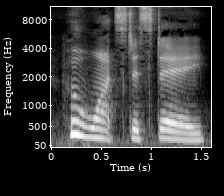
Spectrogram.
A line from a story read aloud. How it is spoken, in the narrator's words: Pete jeered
